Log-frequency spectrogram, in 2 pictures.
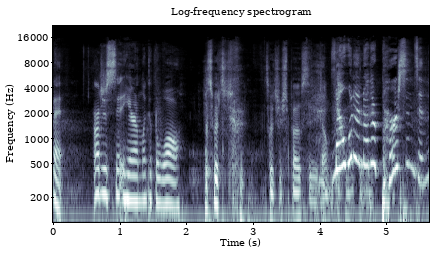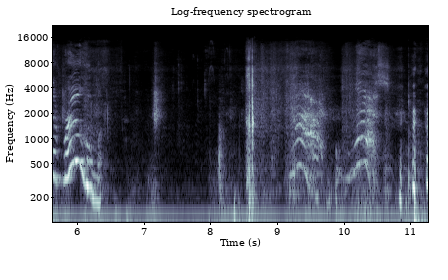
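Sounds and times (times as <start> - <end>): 
speech: 0.0 - 6.5
crunching food: 6.8 - 9.2
laughter: 10.8 - 11.2.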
